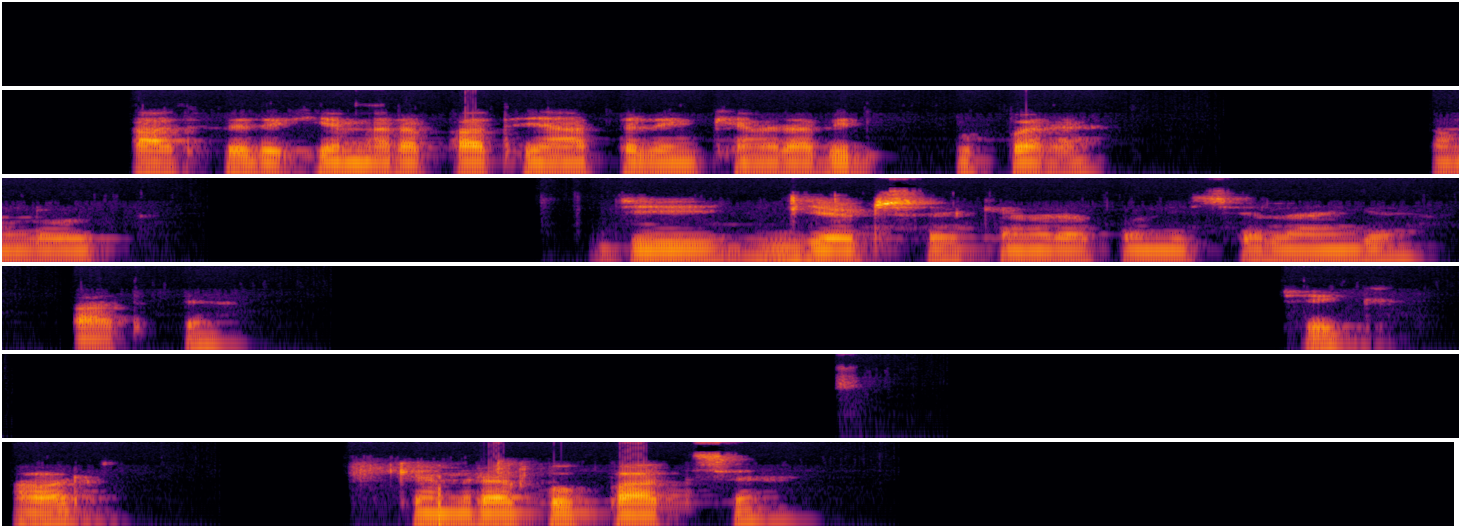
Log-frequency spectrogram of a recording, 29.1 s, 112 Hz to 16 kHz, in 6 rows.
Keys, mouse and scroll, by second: 1.9 click, 2.0-3.5 middle click, 3.5-4.3 scroll down 1, 4.3-6.1 middle drag, 7.1 scroll down 1, 11.5 g, 18.2 z, 18.3 click, 18.7 scroll up 1, 19.4-24.1 middle drag, 27.2 shift+click.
